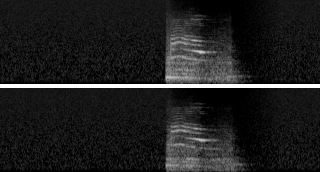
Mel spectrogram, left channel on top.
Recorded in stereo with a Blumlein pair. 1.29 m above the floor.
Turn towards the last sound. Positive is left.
turn(degrees=65)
